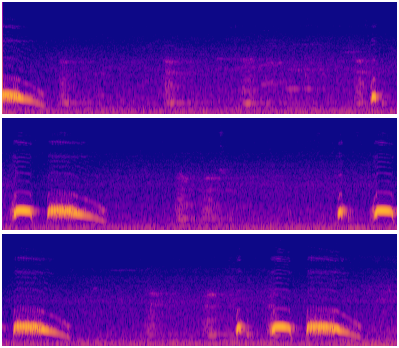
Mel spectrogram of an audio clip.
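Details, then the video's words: Decoy spotted dove giving หลิ่วตัน-style song: mellow three-note cooing phrases, the final note longer and falling, repeated about every three seconds, with soft low background hum between phrases. "หลิ่วตัน เสียงนกต่อ นกเขาใหญ่"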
